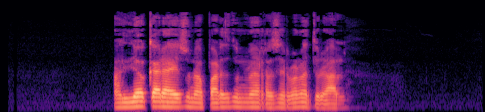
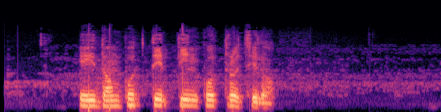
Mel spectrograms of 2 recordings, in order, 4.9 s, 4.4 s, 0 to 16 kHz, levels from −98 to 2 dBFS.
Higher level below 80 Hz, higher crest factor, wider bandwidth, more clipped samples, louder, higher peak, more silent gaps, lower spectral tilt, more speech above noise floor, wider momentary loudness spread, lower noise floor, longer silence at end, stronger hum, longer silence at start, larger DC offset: second, -60 dBFS vs -48 dBFS; first, 22 dB vs 16 dB; first, 11.5 kHz vs 6.8 kHz; neither; second, -21 LUFS vs -15 LUFS; about the same, -2 dBFS vs -2 dBFS; neither; second, -6 dB/octave vs -9 dB/octave; first, 56 dB vs 36 dB; first, 10 LU vs 5 LU; first, -76 dBFS vs -50 dBFS; second, 1.4 s vs 1.7 s; neither; first, 1.15 s vs 0.8 s; neither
